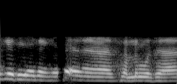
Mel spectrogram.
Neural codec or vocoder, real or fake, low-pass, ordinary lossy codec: codec, 16 kHz, 4 kbps, X-Codec, HuBERT features, trained on LibriSpeech; fake; 3.6 kHz; AAC, 16 kbps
